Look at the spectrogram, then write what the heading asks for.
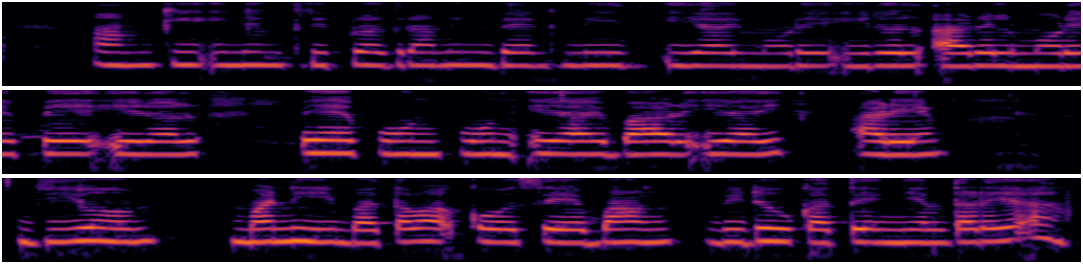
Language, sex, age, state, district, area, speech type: Santali, female, 18-30, West Bengal, Purba Bardhaman, rural, read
